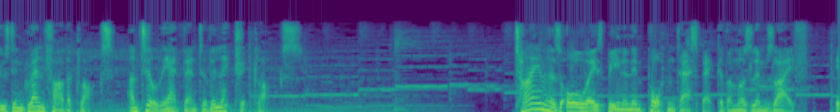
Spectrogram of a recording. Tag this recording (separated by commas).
Speech, Music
